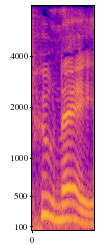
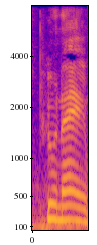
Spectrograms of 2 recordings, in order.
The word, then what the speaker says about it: Pune: yeah what's he doing it's pronounced pune home of the big tech in india and bangalore nice hoon it's pune murph i'd be dangerous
